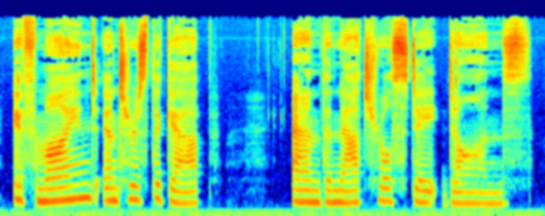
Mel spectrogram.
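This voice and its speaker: A woman guiding a meditation in a soft, calm voice that sometimes drifts into a whisper. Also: lowish voice, no echo, studio quality. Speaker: meditation guide. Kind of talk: guided meditation.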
